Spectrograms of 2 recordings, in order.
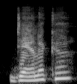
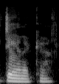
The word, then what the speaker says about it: Danica: NASCAR star Miss Patrick now how do you pronounce her first name NASCAR lady Danica that's what I was GNA say right it is Danica good she went on a rampage against Danica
